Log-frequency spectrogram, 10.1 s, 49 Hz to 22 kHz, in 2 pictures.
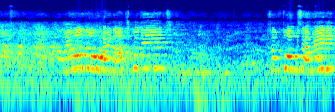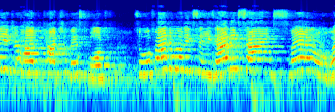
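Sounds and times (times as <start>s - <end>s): woman speaking: 0.9s - 2.6s, 4.1s - 10.0s.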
